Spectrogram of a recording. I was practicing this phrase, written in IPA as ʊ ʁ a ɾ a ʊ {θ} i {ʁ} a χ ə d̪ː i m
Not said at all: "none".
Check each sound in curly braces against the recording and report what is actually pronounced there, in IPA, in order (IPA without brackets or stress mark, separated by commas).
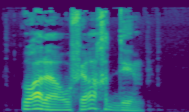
f, ʁ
